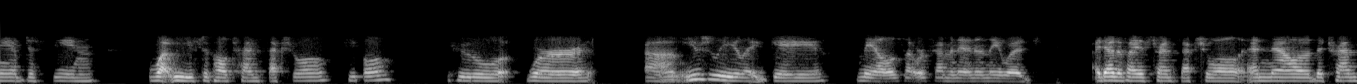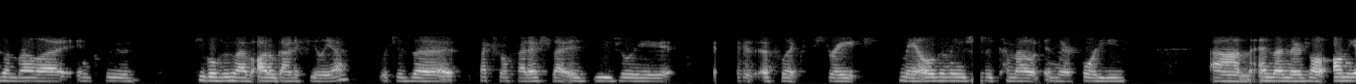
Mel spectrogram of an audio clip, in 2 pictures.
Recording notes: Apologies in advance for the sound quality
